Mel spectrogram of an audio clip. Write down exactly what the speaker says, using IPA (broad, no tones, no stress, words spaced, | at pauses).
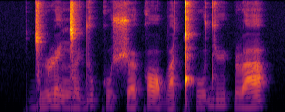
ɡ͡ǀyɭe ŋ͡ǀøduku ʃœ kɔba ǃʰudy | ɭa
